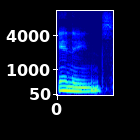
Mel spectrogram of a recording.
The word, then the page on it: innings: American English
